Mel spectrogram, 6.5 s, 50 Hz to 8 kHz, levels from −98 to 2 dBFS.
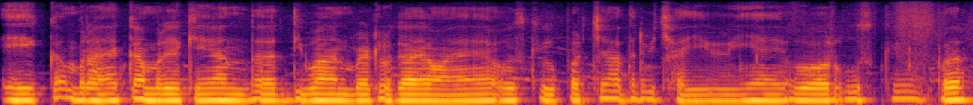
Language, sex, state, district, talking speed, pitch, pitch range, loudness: Hindi, male, Himachal Pradesh, Shimla, 185 wpm, 135 Hz, 135-145 Hz, -16 LUFS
